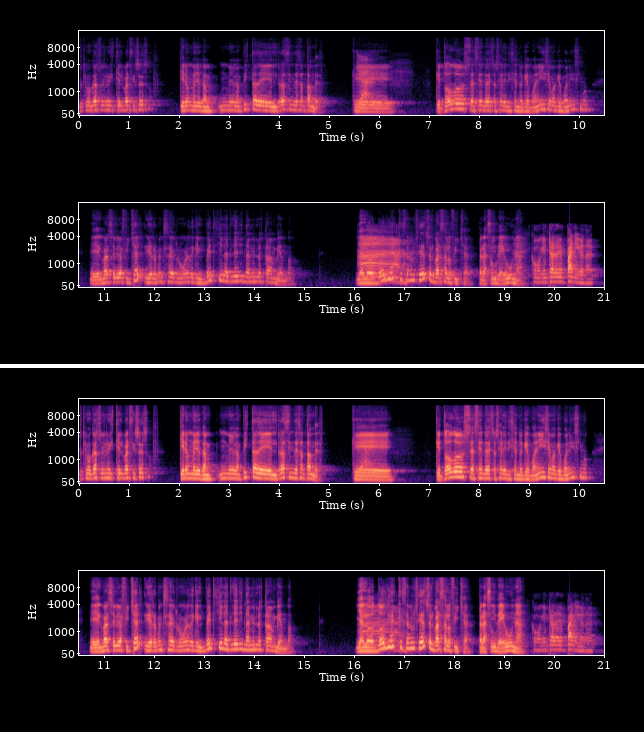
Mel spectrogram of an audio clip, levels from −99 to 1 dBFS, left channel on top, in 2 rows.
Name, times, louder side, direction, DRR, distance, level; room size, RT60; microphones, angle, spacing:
voice 1, 0.0-1.4 2.0-4.8 5.5-6.3 7.1-10.2 10.7-14.7 16.0-19.4, right 5 dB, 70° right, 0.3 m, -23 dB
voice 2, 5.5-5.9 16.1-17.0 18.7-18.8 19.2-20.8, left 4 dB, 50° left, 0.6 m, -28 dB
11.5 x 10.0 x 2.6 m
head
